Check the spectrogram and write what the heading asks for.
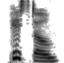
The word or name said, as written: pistol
